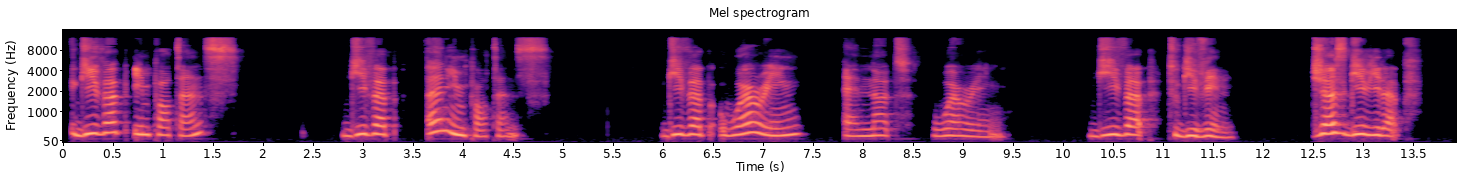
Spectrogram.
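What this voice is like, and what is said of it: French accent. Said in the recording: “with my French accent”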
